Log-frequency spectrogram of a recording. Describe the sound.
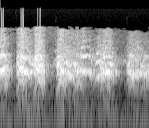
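Husky sled dog, an Eskimo lead dog, barking in a run of about five loud, rough barks with short gaps, heard alone without talk.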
